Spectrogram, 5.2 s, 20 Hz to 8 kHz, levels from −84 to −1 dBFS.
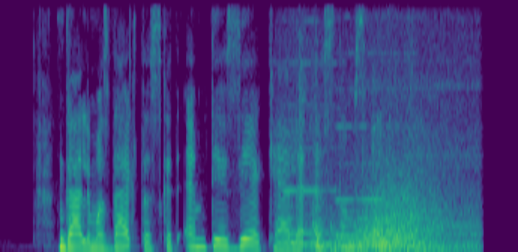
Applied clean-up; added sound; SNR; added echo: none; Subway, metro, underground / Sliding door; 0 dB; none.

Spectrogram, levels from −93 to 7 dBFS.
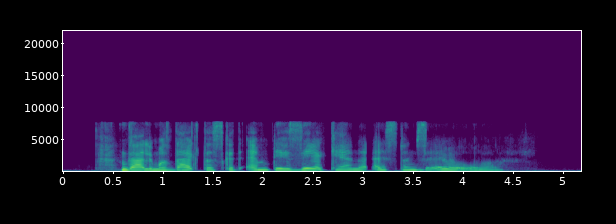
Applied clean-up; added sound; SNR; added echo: neural diffusion model UNIVERSE++.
